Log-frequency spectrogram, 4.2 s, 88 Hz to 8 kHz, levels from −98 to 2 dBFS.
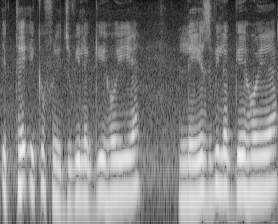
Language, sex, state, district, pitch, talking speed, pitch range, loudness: Punjabi, male, Punjab, Pathankot, 170 Hz, 160 wpm, 155-180 Hz, -14 LUFS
